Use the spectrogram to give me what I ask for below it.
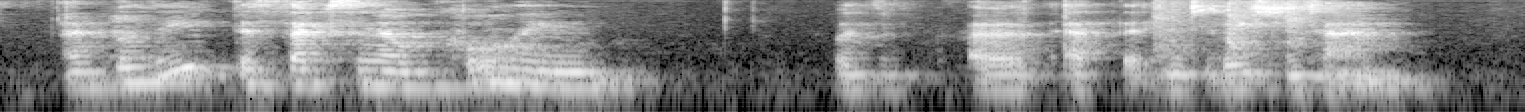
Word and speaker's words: succinylcholine: And so if the, which is the pronunciation, you pronounce it, Succinylcholine.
